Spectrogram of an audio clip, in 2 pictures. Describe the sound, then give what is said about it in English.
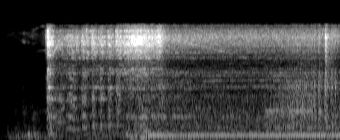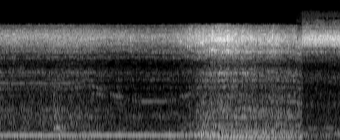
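An old car nicknamed Anglebox starts up: the starter cranks briefly, then the engine catches and settles into a steady, low, rumbling idle that swells slightly louder toward the end. “Right, here goes. Start first time, Anglebox.”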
